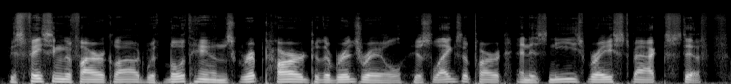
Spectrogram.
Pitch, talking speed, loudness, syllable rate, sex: 110 Hz, 195 wpm, -18 LUFS, 4.2 syllables/s, male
